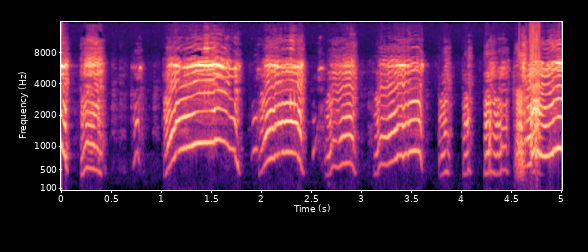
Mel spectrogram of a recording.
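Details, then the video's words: Wolf-like Siberian huskies "sing" before training, howling in short, arching tones that rise and fall, one bout after another. "Хаски похожие на волков поют песню"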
